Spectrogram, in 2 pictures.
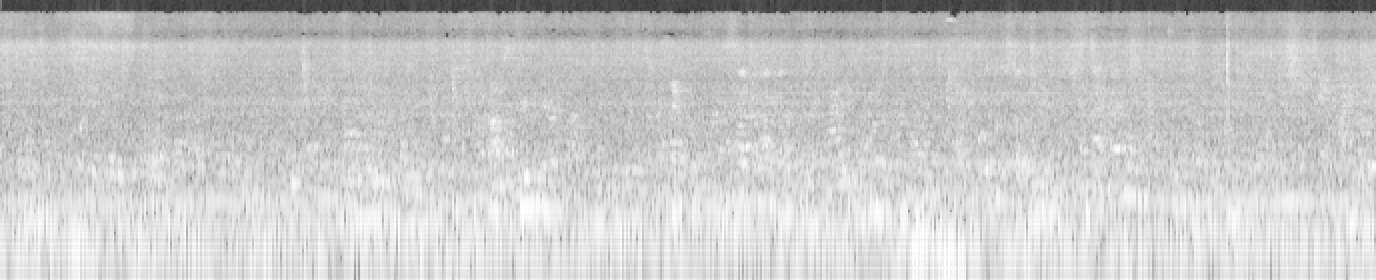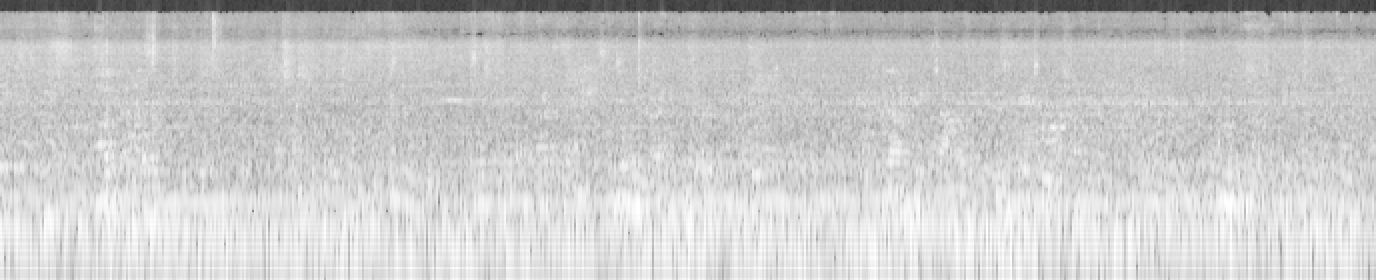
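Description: A crowd of men murmurs and talks quietly nearby.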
